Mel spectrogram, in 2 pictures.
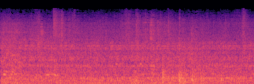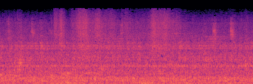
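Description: Steady background din of a busy market or street, with distant voices and a few faint short clicks.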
